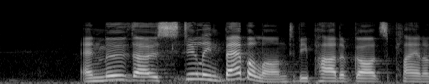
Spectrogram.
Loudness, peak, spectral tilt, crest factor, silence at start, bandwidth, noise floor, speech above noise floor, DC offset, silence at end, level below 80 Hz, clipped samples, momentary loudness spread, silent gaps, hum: -21 LUFS; -4 dBFS; -3.5 dB/octave; 18 dB; 0.75 s; 7.8 kHz; -48 dBFS; 27 dB; under 0.1%; 0 s; -50 dBFS; under 0.1%; 8 LU; none; none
